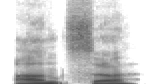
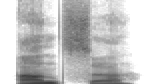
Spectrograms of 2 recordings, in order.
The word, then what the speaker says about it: answer: So, I don't know, it says think of W here as a friendly ghost, always seen but never heard, as these examples show. Right, wrong, sword, answer, whole, and who. So right, wrong, sword, answer, whole, and who.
